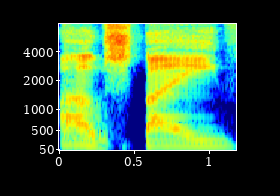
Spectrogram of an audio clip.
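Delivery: put-on old southern lady's mild exclamation. Reading a listener's joke email aloud: imitating an old southern lady yelling. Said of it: "you hear an old Southern lady yell".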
